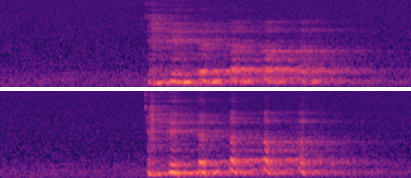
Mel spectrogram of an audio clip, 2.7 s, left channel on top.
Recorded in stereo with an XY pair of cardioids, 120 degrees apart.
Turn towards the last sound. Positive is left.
turn(degrees=-65)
